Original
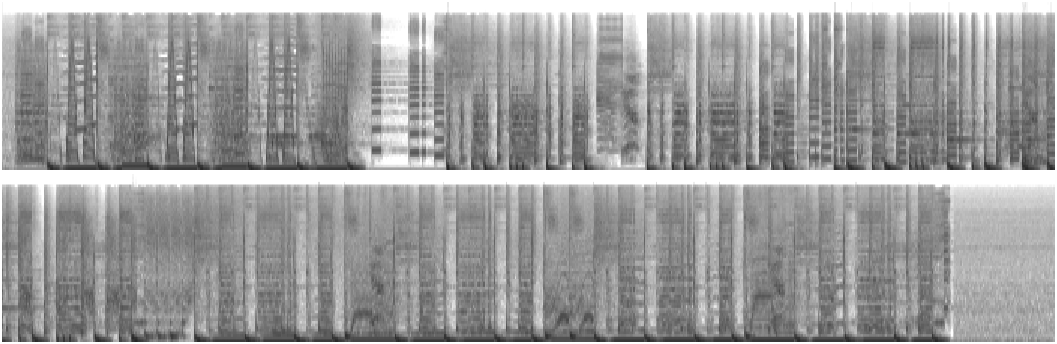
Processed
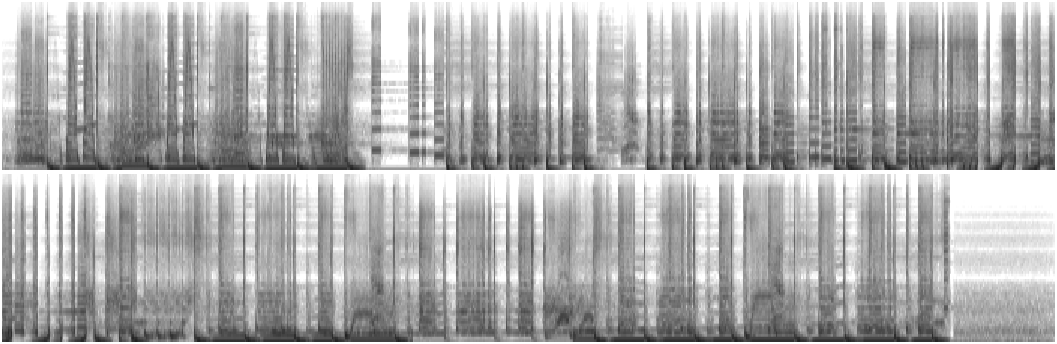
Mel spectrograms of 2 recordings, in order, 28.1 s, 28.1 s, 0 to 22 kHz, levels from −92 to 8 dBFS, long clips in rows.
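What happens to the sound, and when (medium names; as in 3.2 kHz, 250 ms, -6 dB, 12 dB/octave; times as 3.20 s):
1.93–2.18 s: time-frequency box 810–5000 Hz +12 dB
12.61–15.15 s: reverse
19.50–21.66 s: cabinet simulation 430–9200 Hz, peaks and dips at 510 Hz +8 dB, 780 Hz +7 dB, 3.5 kHz +7 dB
whole clip: local Wiener filter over 25 samples; graphic EQ 125/250/500/2000 Hz -5/+10/-4/-5 dB; level rider gain up to 4 dB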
